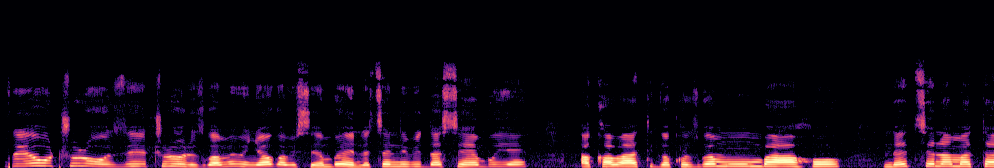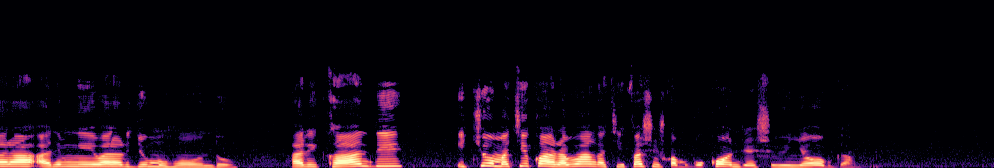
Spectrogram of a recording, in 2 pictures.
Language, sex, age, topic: Kinyarwanda, female, 18-24, finance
